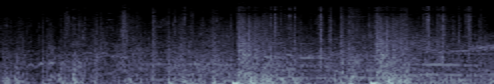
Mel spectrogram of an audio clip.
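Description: Ammunition explodes in the Red Dead Redemption video game as a rapid crackling fusillade of small bangs, with two heavier pops standing out near the middle and end.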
